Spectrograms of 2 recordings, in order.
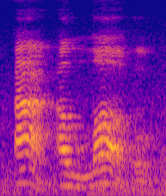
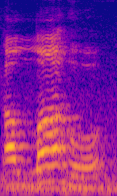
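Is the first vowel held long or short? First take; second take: long; short. First: The first vowel is drawn out long. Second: The first vowel is said short. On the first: It is marked as a question. The speaker calls it right. "A-nya itu dipanjangkan" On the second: It is not marked as a question. The speaker calls it wrong. "kalau kita baca pendek"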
